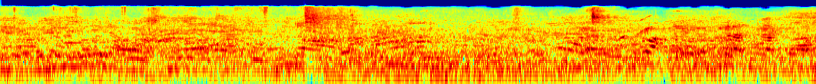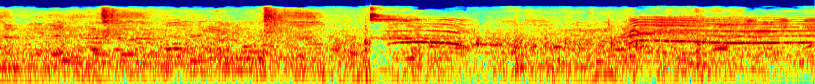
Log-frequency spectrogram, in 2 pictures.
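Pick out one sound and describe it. A crowd of spectators shouts and chatters loudly all around.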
